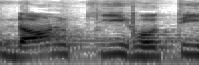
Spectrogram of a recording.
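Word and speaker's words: Don Quixote: वहाँ पे इसका प्रोनाउंसिएशन डॉन की होती है आई गेस और यहाँ पे हम लोग क्विक्जॉटिक भी बोलते हैं तो दोनों प्रोनाउंसिएशन चलता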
